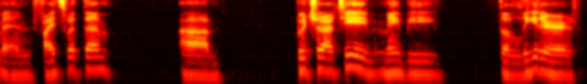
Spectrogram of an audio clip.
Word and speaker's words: Bucciarati: Like Bucciardi's Oh like the driving factor. no, it's Bucciarati. Bucciarati, or however you pronounce his name.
